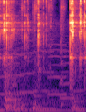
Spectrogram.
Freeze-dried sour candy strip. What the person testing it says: This actually sounds insane. Literally sounds like metal.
